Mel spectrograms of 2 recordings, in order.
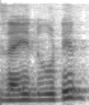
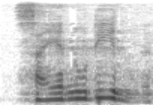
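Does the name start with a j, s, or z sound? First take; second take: z; s. First: The name begins with a z sound. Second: The name begins with an s sound.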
